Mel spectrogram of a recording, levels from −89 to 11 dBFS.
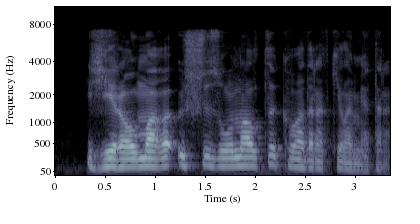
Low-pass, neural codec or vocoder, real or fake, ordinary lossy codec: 7.2 kHz; none; real; none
